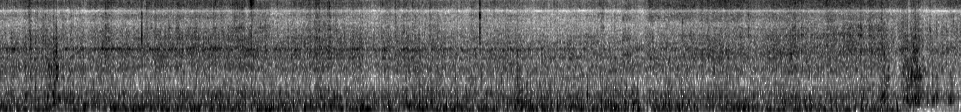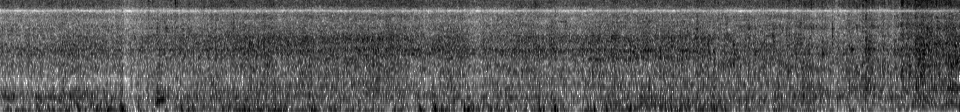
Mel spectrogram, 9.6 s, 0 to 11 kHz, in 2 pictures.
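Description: Wind buffeting the microphone while riding a home-built electric mini ATV (a 24-volt DC motor fed 48 volts), with the machine's running noise underneath. There is a click about four and a half seconds in, after which the low rumble eases a little.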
